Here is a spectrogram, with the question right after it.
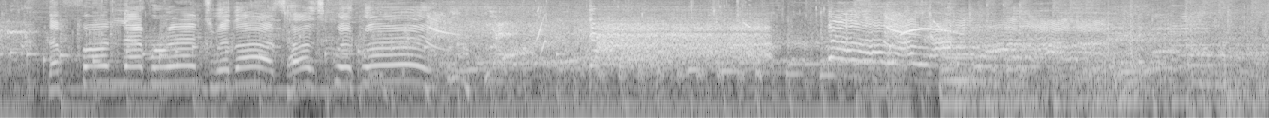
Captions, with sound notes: The fun never ends with us, huh Squidward? [screaming] [laughing]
